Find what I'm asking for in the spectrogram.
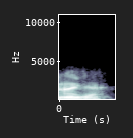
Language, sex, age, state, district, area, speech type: Kashmiri, male, 30-45, Jammu and Kashmir, Pulwama, rural, conversation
